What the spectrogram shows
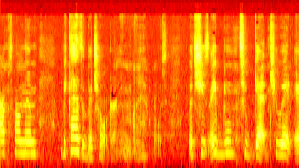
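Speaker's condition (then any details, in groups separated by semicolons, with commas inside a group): Cerebral palsy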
